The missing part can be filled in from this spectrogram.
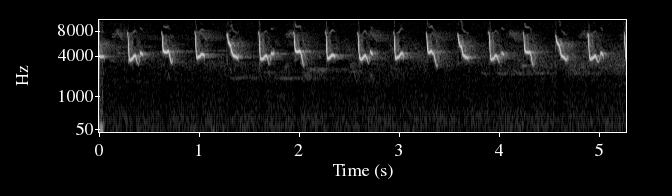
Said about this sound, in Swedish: Så att eh, i, i södra Sverige så är gransångaren en art som man hör mer och mer. Och vad hör man då? Då hör man eh, ett läte som eh, man kan säga att den sjunger så här sylt, salt, silt, sylt, salt, sill.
